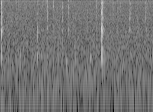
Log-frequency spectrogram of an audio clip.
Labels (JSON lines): {"label": "ambient", "recorder": "HydroMoth"}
